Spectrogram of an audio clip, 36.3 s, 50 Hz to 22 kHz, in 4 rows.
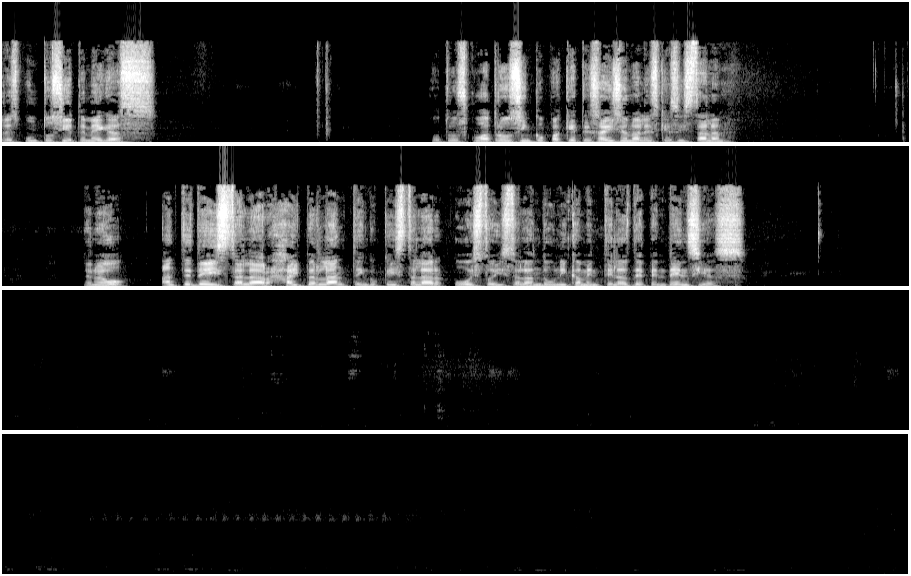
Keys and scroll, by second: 3.2 Return.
